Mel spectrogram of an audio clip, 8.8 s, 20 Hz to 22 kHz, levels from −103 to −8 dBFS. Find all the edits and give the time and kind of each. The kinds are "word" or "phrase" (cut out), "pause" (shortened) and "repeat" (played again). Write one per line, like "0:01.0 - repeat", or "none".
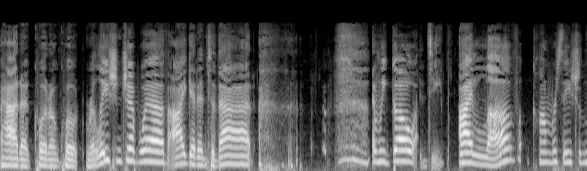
0:06.3 - word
